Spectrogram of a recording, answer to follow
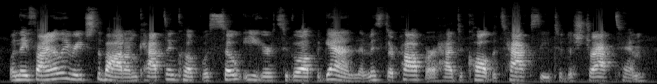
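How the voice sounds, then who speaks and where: A woman narrates a children's storybook expressively. Her voice is bright and sharp-edged, at a middle pitch for a woman, with some huskiness in it. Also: low-quality recording. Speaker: teacher reading aloud.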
